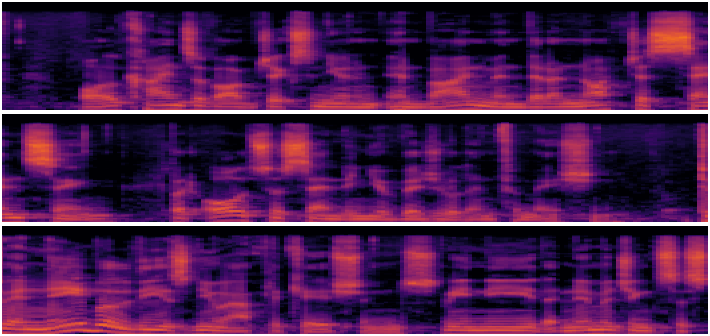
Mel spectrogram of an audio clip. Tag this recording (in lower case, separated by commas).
speech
